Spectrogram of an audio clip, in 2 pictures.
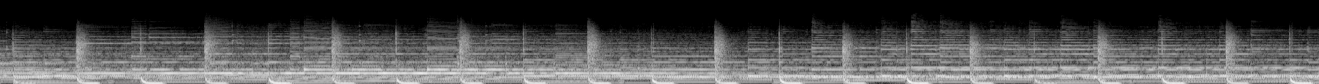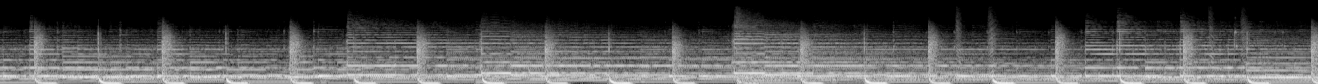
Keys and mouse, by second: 0.4-0.8 drag, 1.9-5.0 ctrl+middle drag, 5.0-7.7 drag, 7.7-10.6 ctrl+middle drag, 10.6-14.3 drag, 15.8-21.9 ctrl+middle drag, 21.9-25.6 drag.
